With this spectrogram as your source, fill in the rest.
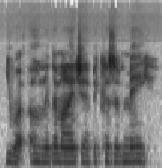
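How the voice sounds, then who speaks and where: A woman voicing a shrill, nagging former queen in a storybook reading, her voice high, whining and scolding. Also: completely flat delivery, fast talker, husky. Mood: bitter. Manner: shrill and scolding, rising to near shouting. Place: home room lined with bookshelves. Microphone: webcam framing, seated close to camera.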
